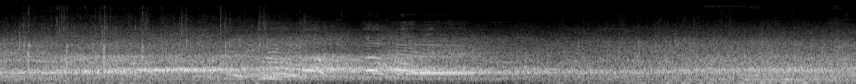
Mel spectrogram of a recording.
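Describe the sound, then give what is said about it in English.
A large football stadium crowd roars and cheers after a Victor Jokeres goal, in a dense, sustained wash of noise, loudest for the first few seconds before easing into a steady, slightly quieter din. “The crowd are happy.”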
